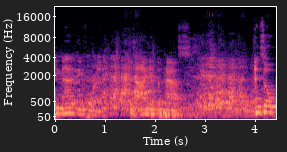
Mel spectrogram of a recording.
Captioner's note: laughs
